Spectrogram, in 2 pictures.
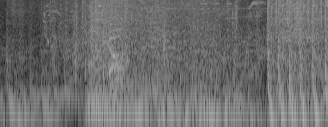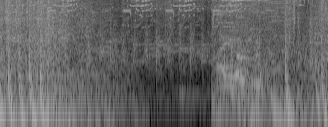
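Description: Gunfire from the action game Pragmata as enemies are shot: dense, rapid bursts of shots with crashing and shattering impacts, loud and sustained, briefly pausing midway before resuming.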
